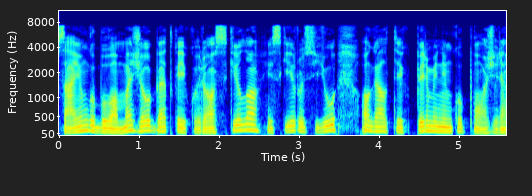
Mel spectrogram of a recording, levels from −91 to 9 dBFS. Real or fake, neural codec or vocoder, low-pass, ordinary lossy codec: real; none; 7.2 kHz; MP3, 96 kbps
